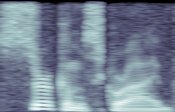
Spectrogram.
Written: circumscribe

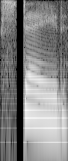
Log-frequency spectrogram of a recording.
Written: staid

